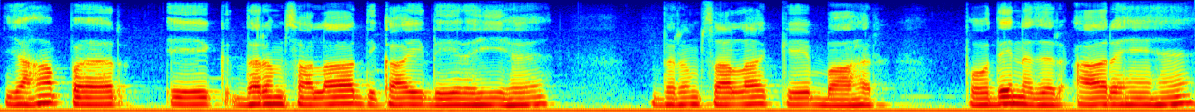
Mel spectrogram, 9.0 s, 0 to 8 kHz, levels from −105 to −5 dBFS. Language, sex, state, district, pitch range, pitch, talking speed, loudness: Hindi, male, Rajasthan, Jaipur, 125-140 Hz, 130 Hz, 105 wpm, -16 LUFS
